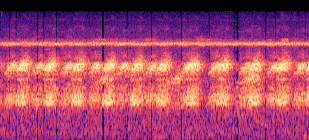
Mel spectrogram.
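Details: Nighttime frog chorus in Florida by moonlight: bursts of raspy croaks recur about every half second in overlapping waves, over a constant thin high-pitched drone.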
